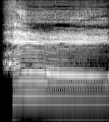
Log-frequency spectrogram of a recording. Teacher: we can have a word like hey, and we can drag out that long a sound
